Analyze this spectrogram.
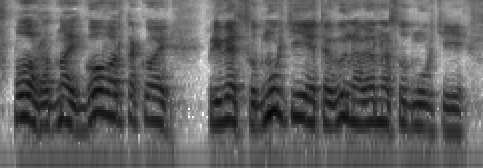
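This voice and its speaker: This man has a high pitch, a dark, mellow tone and ordinary pitch variation. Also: moderate pace, quiet background. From Komi Republic, Russia. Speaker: village vlogger. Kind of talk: casual Q&A vlog. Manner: halting, with fillers.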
